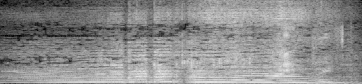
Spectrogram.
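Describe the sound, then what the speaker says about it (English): Drag racing cars fire up and rev at a speedway, a loud, sustained engine roar with rising pitch sweeps and overlapping revs from nearby machines, continuous for several seconds. "also had some drag racing fire-ups"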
